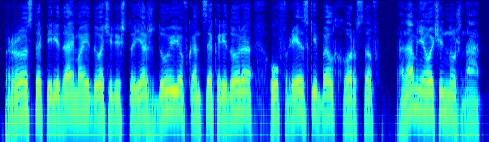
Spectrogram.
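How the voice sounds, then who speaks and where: A man playing a weary, gruff old lord in an audiobook, dry, curt and sarcastic. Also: medium pitch, moderate pace, hardly any pauses, a little mellow, no room sound, close to an everyday voice. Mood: curt, sardonic. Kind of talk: audiobook character acting.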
